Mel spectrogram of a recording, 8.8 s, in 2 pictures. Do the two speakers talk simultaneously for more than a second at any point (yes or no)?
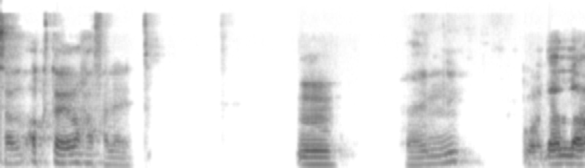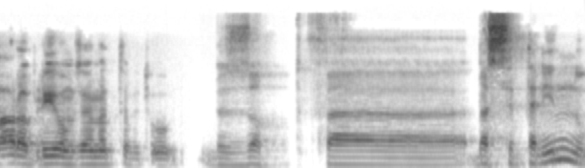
no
